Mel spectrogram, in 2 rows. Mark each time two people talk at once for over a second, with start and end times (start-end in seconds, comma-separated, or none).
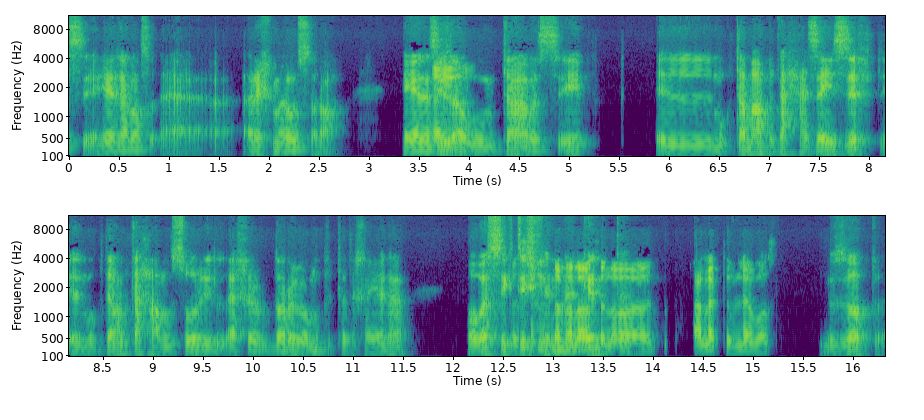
12.6-13.8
